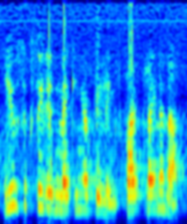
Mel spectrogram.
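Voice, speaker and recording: A woman's voice: medium pitch, animated, quick pace, muffled recording, close to an everyday voice. An actress playing a poised, refined young woman under suspicion in a 1930s film. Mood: cold. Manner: refined, cool. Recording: old film soundtrack with faint hiss.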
